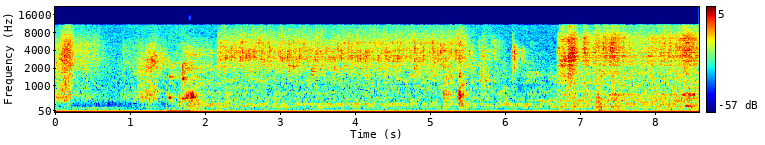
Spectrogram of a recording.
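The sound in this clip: Water running for washing, a steady, loud rushing and splashing that continues unbroken through the whole clip, with no voices.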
